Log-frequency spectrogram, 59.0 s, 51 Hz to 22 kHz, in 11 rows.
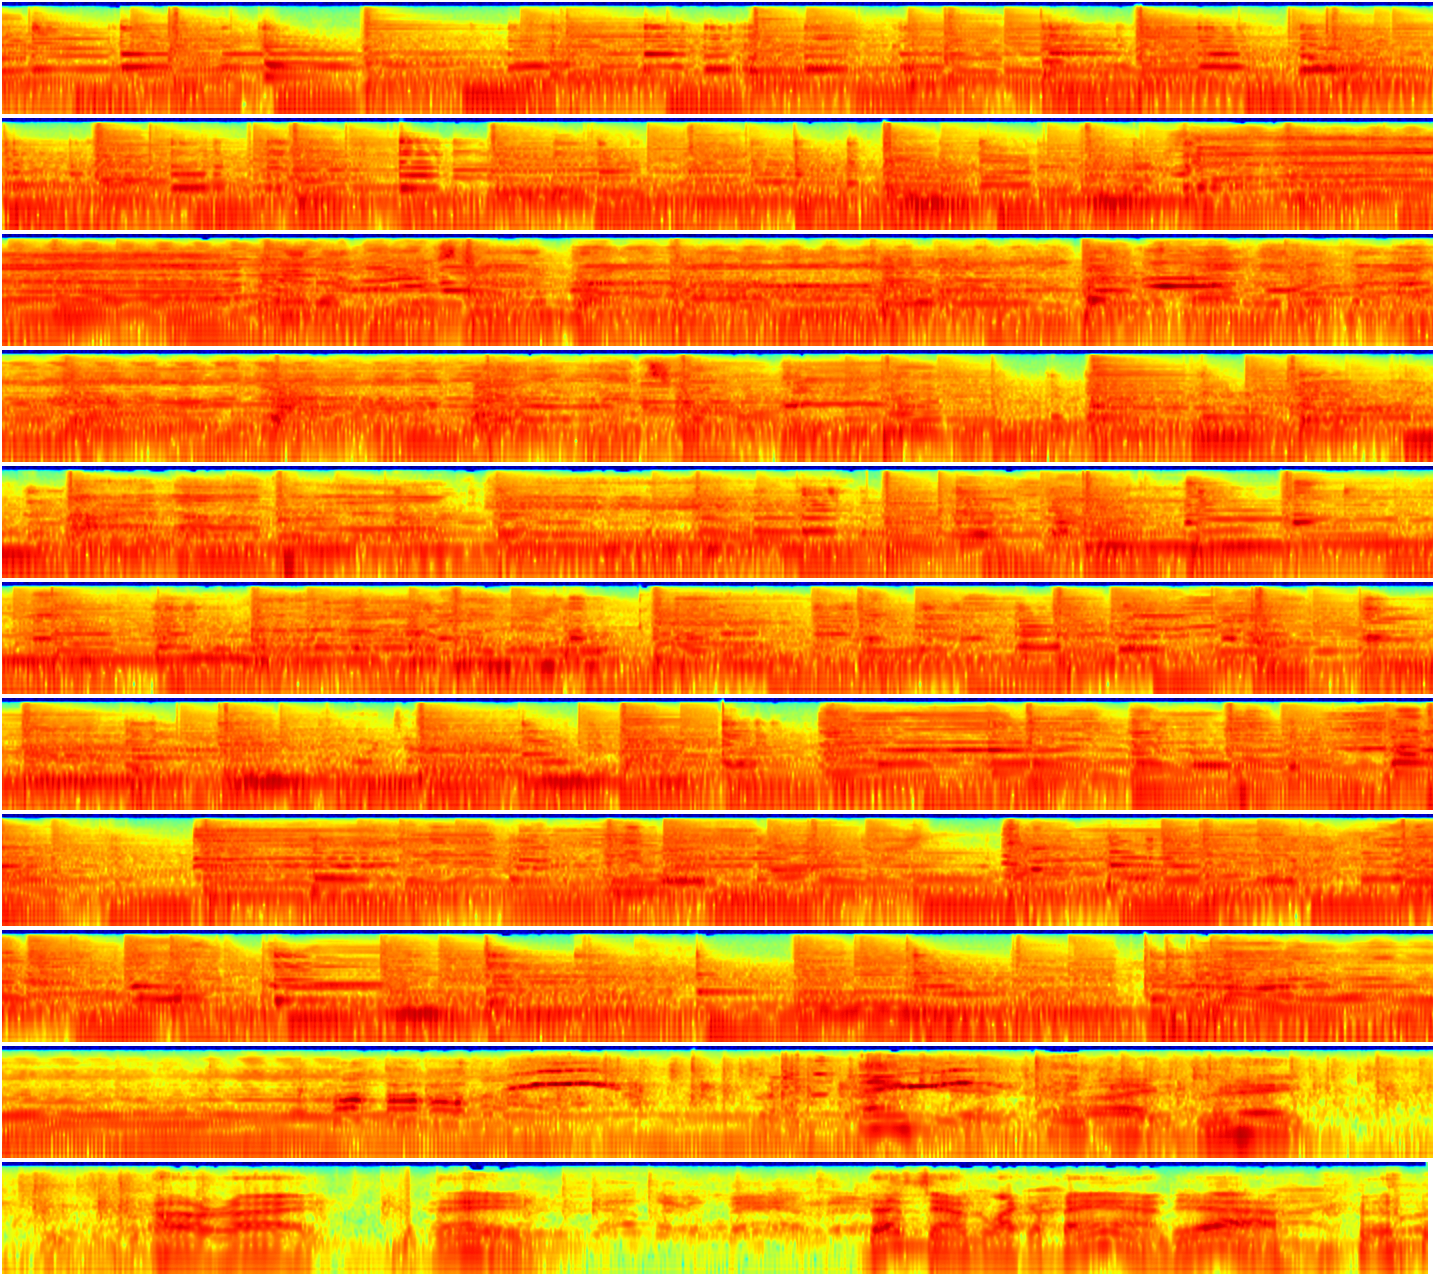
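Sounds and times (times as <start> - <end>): harmonica playing: 0.0 - 22.4, 23.0 - 53.2
electric bass: 0.0 - 59.0
strummed acoustic guitar: 0.0 - 59.0.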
